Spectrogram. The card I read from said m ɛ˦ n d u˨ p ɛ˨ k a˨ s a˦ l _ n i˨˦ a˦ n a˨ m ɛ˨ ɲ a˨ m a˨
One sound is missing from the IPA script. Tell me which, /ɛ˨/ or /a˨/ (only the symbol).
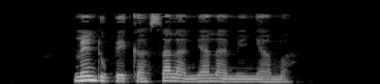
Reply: a˨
